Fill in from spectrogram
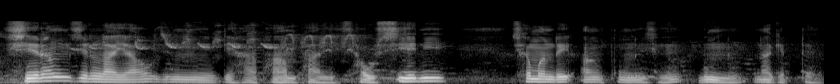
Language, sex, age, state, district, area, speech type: Bodo, male, 45-60, Assam, Chirang, rural, spontaneous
